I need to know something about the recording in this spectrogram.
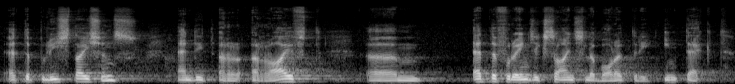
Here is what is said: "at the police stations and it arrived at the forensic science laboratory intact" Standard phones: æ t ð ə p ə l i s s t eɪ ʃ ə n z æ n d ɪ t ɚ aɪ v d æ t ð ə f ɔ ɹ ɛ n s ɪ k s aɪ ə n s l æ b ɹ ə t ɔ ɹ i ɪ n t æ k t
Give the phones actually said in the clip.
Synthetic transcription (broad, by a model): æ t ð ə p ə l i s s t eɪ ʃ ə n s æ n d ɪ t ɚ aɪ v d æ t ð ə f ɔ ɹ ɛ n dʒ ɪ k s aɪ ə n s l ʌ b ɹ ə t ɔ ɹ i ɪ n t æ k t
